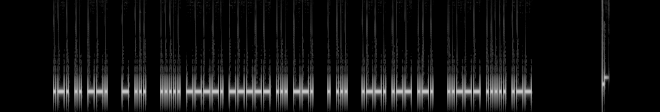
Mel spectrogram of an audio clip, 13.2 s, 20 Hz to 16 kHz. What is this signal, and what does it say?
Morse code, heard as a keyed tone, about 28 wpm, 700 Hz. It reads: RIG TS 590SG ES PWR 25W
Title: K1USN SST QSO Practice 28wpm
